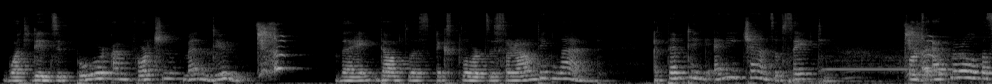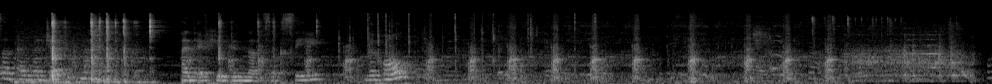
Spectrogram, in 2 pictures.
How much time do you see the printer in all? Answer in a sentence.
You can hear the printer for 12 seconds altogether.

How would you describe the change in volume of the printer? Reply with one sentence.
The volume of the printer goes up.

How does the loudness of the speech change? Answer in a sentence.
The volume of the speech goes down.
